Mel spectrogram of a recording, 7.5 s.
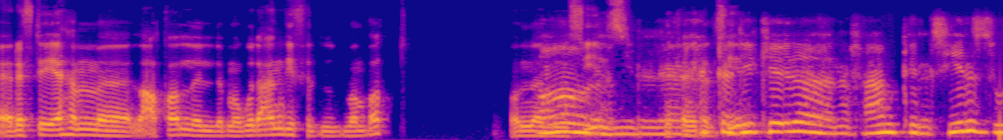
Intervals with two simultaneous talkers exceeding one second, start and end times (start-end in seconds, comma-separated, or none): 4.1-5.7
